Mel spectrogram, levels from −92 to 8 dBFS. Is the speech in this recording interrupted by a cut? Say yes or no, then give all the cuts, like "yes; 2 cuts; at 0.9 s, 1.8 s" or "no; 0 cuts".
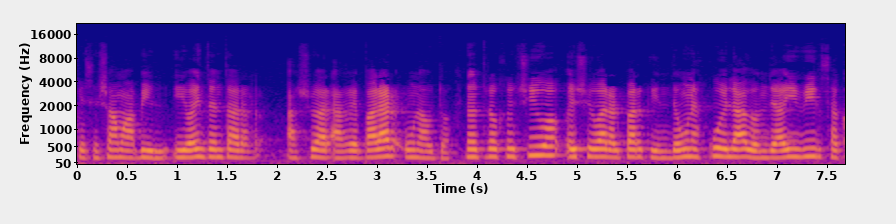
yes; 1 cut; at 3.8 s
